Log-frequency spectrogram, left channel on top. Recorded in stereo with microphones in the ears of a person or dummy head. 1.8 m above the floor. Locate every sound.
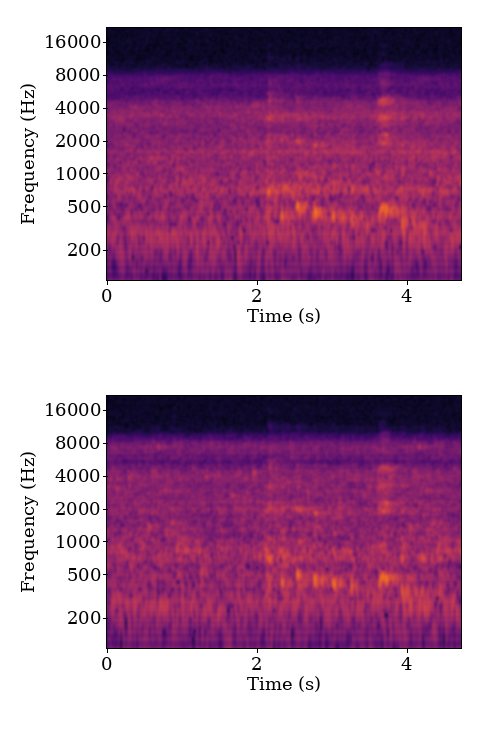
0.0 s running water: 45° right (ahead or behind), 4 m
2.1 s a giggle: 5° left (ahead or behind), 2.0 m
